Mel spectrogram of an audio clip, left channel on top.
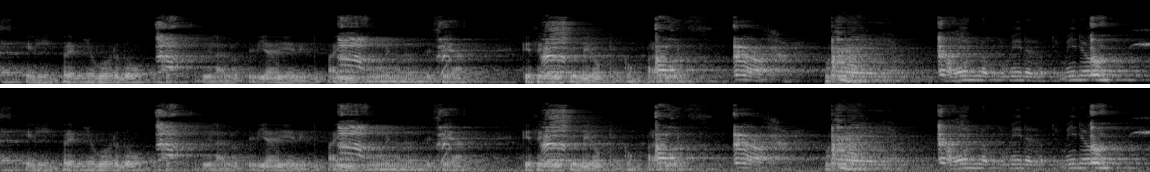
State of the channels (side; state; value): right; noise; rumble, 16 dB below the sound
